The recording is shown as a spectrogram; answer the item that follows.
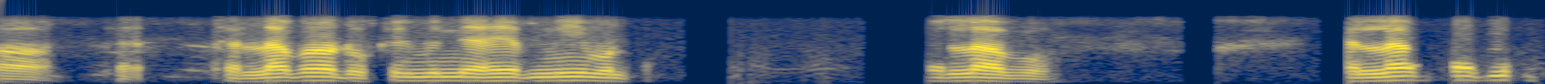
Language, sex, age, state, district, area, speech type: Assamese, male, 30-45, Assam, Barpeta, rural, conversation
